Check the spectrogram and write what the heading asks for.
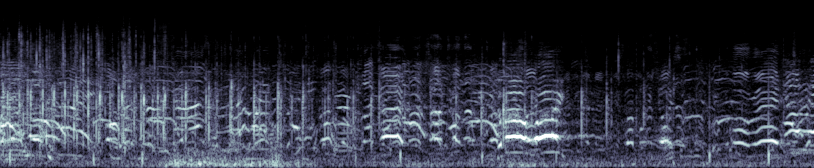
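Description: Voices of players and spectators shouting and calling out across an outdoor soccer field, with scattered short knocks.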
